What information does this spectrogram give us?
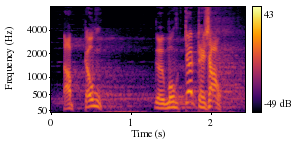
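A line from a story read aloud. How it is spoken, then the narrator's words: Loud shout. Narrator (Vietnamese): Linh Nhi quát lớn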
